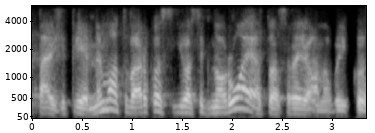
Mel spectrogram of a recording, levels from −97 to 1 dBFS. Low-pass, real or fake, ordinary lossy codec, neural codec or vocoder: 5.4 kHz; fake; Opus, 32 kbps; vocoder, 44.1 kHz, 128 mel bands, Pupu-Vocoder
